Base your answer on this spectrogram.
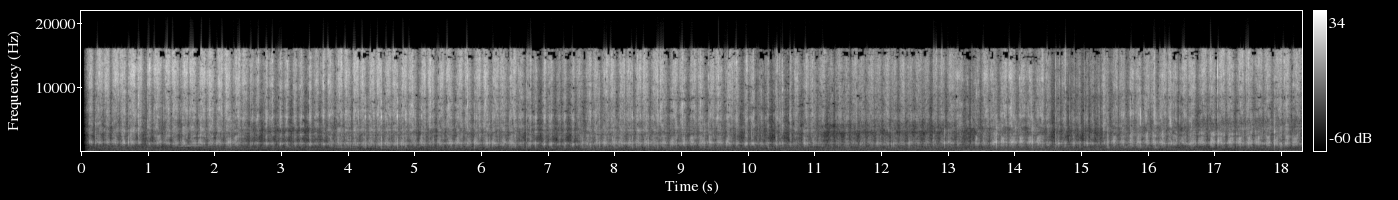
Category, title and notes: Sound effects > Human sounds and actions
Brushing teeth
A person brushing the teeth.
brush, teeth, tooth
